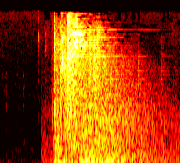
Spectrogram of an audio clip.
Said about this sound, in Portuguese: Bate porta.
